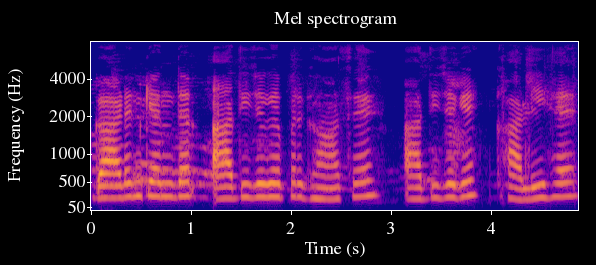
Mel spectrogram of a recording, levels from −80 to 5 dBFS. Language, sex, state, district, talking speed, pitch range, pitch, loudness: Hindi, female, Rajasthan, Jaipur, 145 wpm, 220-245 Hz, 235 Hz, -21 LUFS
